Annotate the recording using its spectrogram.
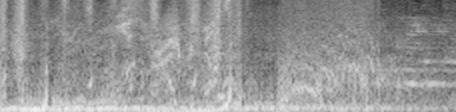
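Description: Sound effects in a dog-dance routine's music track played over an arena PA: a quick run of sliding, rubbing sounds and clicks, easing about a second in to a quieter passage with a few held tones.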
